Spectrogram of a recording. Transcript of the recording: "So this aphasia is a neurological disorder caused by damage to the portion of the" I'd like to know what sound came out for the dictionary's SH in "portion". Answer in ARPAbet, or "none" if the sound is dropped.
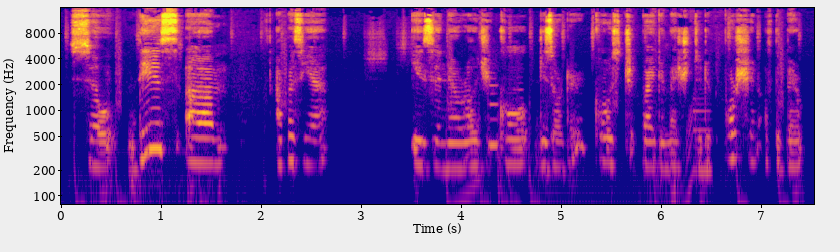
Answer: SH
